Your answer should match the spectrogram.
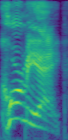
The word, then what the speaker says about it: Cormier: APPARENTLY, HE'S LIKE AN EQUAL PARTNER IN IT, WHICH I DIDN'T KNOW, but thank you for giving his it's pronounced Cormier. Dan Cormier.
